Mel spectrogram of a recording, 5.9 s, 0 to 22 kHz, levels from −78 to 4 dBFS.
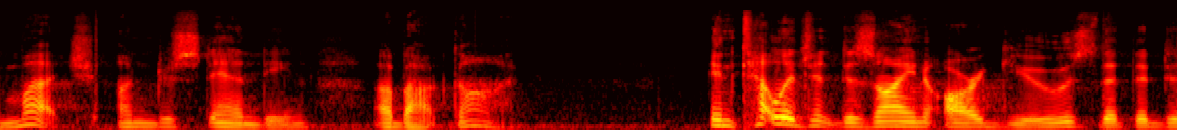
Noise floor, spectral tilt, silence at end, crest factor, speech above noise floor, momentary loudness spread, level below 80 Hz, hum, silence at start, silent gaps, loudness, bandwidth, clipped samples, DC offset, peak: -60 dBFS; -5 dB/octave; 0 s; 22 dB; 32 dB; 12 LU; -62 dBFS; none; 0 s; none; -28 LUFS; 16 kHz; under 0.1%; under 0.1%; -8 dBFS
